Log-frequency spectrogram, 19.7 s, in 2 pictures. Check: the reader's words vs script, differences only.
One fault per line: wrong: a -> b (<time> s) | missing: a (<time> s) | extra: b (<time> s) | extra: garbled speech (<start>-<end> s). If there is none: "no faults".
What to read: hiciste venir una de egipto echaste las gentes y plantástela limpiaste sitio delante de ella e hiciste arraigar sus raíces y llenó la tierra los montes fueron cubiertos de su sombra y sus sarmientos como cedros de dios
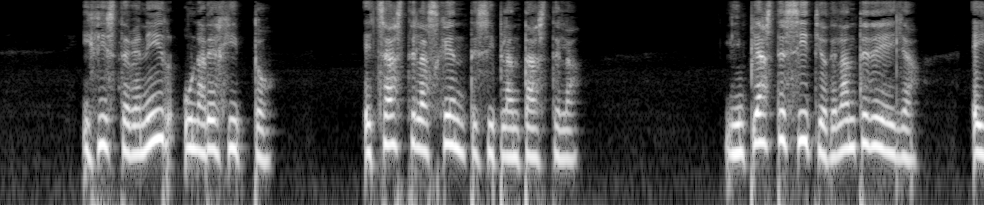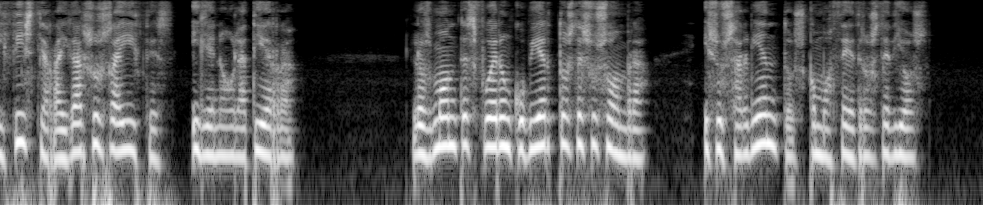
no faults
